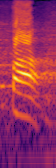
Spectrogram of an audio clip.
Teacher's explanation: जैसे ही प बोलते हैं दोनों ओष्ठ सट जाते हैं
